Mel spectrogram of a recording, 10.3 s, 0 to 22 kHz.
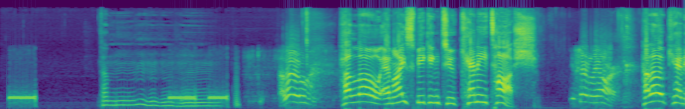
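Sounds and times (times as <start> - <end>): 
telephone ringing tone on a call: 0.1 - 0.6, 2.5 - 3.4
speech: 1.5 - 8.1, 8.7 - 10.2.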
